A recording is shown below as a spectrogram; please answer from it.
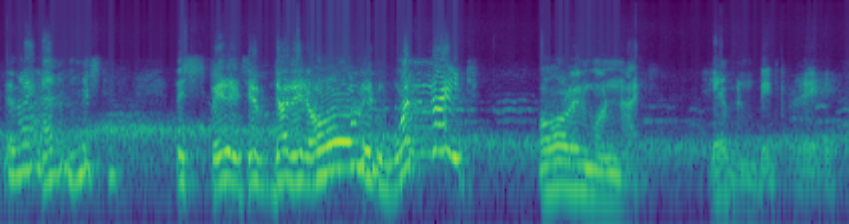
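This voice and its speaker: An actor playing an elderly reformed miser in a vintage radio drama, exuberant and chuckling, full of exclamations. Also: male voice, high voice, huge pitch swings, slow, exaggerated voice. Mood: giddy delight. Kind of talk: 1930s radio drama acting. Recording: noisy, dull 1939 radio broadcast.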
